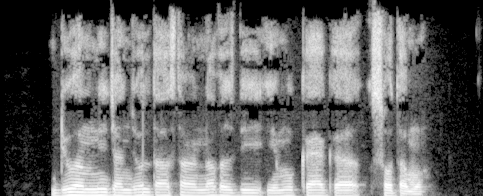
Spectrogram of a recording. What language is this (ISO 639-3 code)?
bsh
